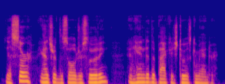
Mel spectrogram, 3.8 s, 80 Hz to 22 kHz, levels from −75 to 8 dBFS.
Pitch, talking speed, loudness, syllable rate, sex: 140 Hz, 210 wpm, -16 LUFS, 7.2 syllables/s, male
